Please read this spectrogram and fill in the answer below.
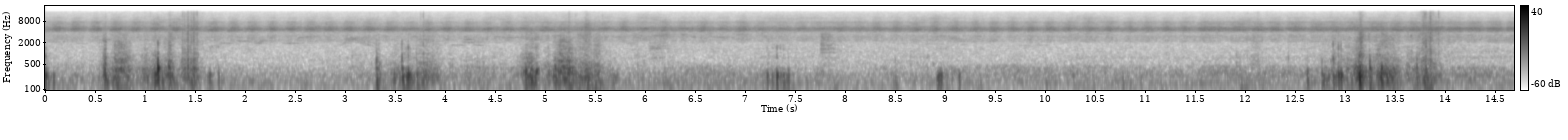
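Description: Steady chirping of insects, with short low sounds breaking in every few seconds, loudest about a second in and again near the end.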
